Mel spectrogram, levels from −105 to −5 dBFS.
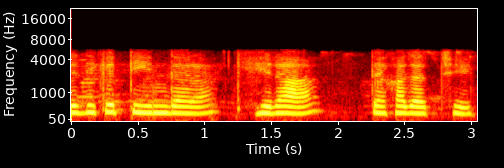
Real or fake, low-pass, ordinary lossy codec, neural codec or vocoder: real; 5.4 kHz; Opus, 16 kbps; none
